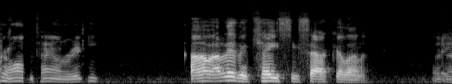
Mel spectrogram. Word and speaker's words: Cayce: And it's spelled like Cayce or something like that.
